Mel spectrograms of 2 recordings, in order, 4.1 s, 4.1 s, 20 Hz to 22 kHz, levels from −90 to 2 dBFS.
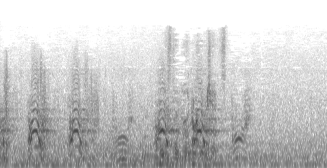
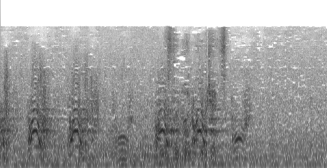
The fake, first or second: second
